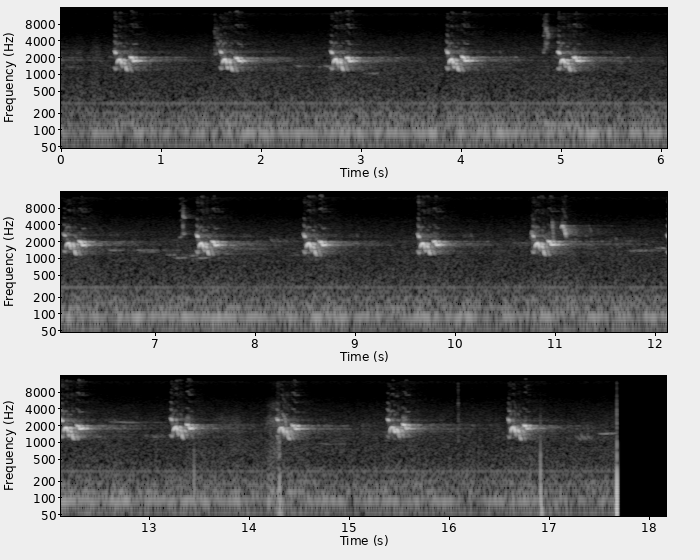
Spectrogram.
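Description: A little friarbird calls over and over, about fifteen loud, harsh, squawky notes spaced in a steady rhythm, close by, with a low hum in the background and no talking.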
